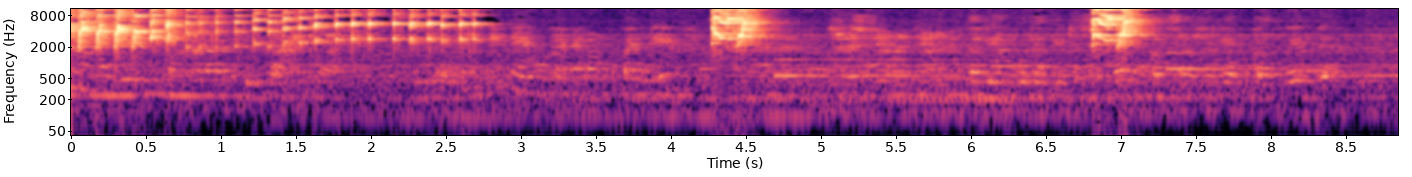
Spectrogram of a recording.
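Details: Lovebird ngekek song used as a lure to get other birds singing. A rapid, high chattering trill lasts about three seconds, followed by two short harsh shrieks over a low steady hum.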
